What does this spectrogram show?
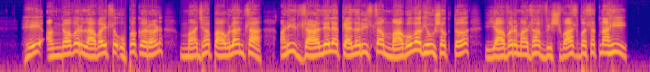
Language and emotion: Marathi, surprised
